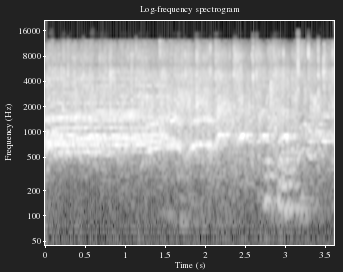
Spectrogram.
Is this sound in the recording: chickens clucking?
no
